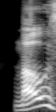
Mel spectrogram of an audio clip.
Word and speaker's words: Mose: Mose Allison, rhymes with nose.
